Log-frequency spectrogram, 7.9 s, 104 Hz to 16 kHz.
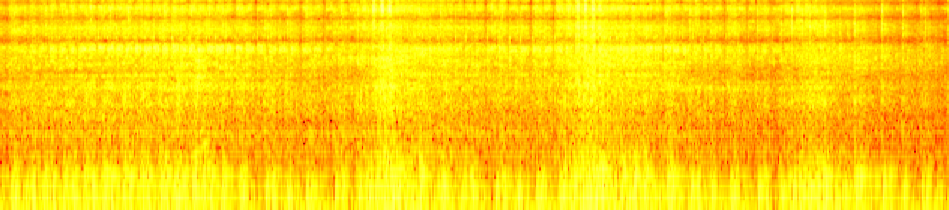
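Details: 1982 Ducati 900SS V-twin, first kick start after 15 years sitting and carburettor rebuild, carbs flooded with tickler; steady even low burble settling into clean idle, no misses, normal idle.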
